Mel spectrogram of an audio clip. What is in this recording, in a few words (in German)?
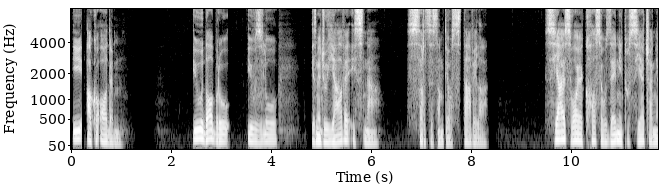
Kroatisch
